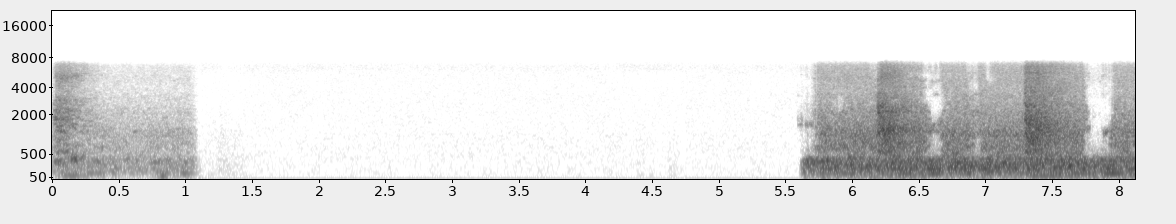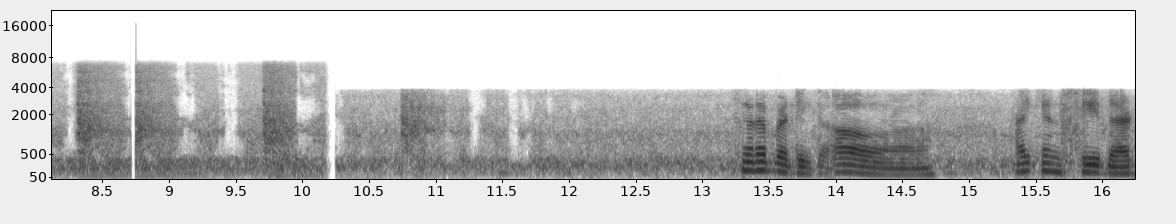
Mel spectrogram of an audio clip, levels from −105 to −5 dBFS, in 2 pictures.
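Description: A speech recording with two CD skips, at 4.74 s and from 8.71 to 8.75 s: each is a tick and brief mute of roughly 5 ms and 40 ms where the laser jumped tracks, seen as a waveform discontinuity where the sound resumes elsewhere. A handover gap from 10.17 to 10.25 s silences everything for 80 ms as the call switched networks, a flat waveform and blank spectrogram column. From 10.25 s to the end, a fallback to narrowband removes everything above 4 kHz, leaving a hard ceiling on the spectrogram, with the dull, rough grain of a low-rate codec around 5.9 kbit/s replacing the clear HD Voice (AMR wideband) sound of the earlier part.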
